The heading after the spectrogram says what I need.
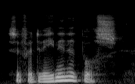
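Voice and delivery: ordinary delivery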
